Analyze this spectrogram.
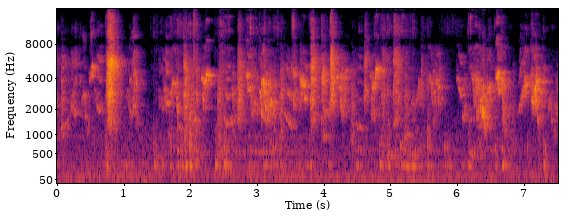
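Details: Peach-faced lovebird couple, a bonded pair staying close by the nest box as the female visits it. Dense, continuous high chattering chirps with rough, scratchy edges and soft rustling throughout.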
